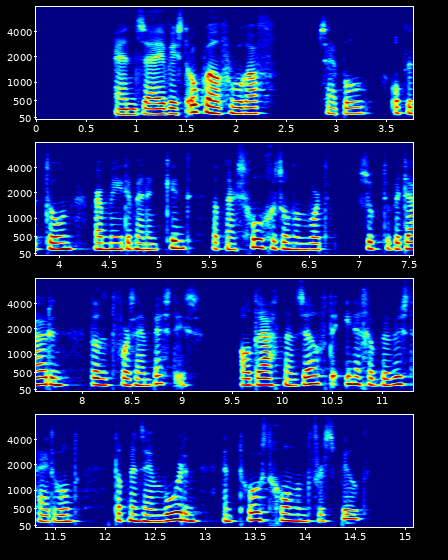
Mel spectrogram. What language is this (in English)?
Dutch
